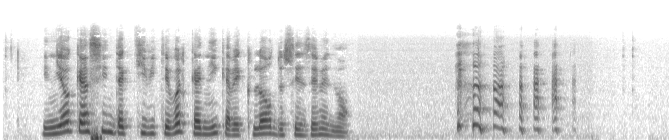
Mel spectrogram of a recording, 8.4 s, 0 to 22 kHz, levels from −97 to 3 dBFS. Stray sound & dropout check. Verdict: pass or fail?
fail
